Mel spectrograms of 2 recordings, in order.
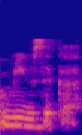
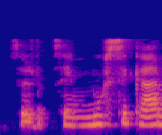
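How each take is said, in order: First: Música said like English music, with a yu sound; the English-sounding mistake, mjusika; anglicised wrong way. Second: Música with stress on the first syllable, MU-si-ca, plain Spanish u; MU-si-ca, not English music; correct Spanish música. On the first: Teacher shows pupils the wrong English-style música. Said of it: "not música". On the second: Teacher corrects pupils' English-sounding música. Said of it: "So say música, not música". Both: Shown as a demonstration.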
